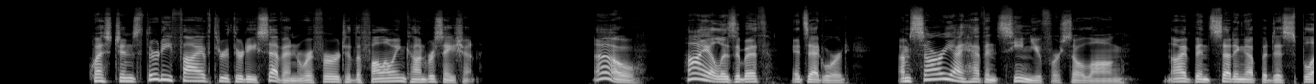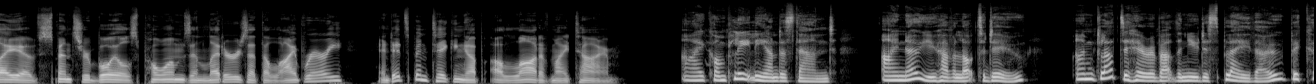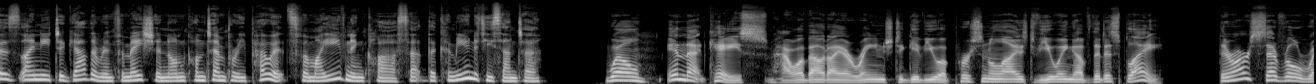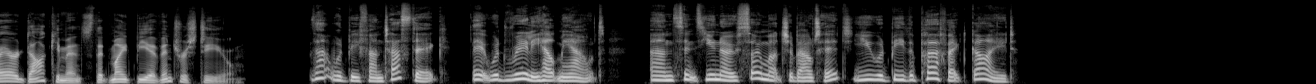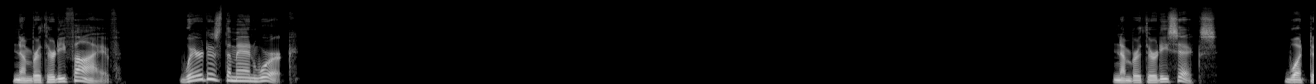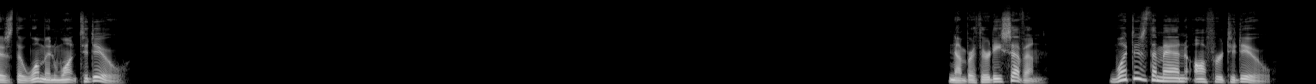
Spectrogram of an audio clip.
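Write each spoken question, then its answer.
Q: Where does the man work?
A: At a library

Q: What does the woman want to do?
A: Gather information on contemporary poets for her class

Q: What does the man offer to do?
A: Give her a personalized viewing of the display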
